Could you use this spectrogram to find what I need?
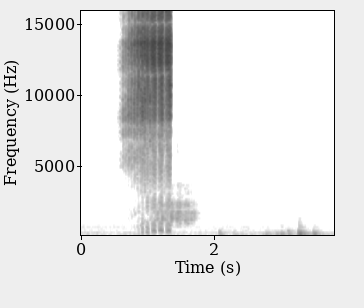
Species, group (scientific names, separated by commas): Callicrania ramburii, Orthoptera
